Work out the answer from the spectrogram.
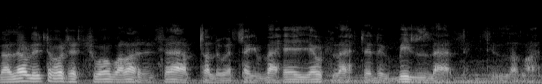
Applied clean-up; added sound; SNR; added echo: none; none; none; none.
